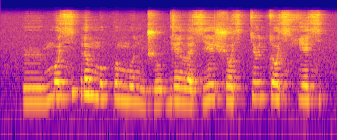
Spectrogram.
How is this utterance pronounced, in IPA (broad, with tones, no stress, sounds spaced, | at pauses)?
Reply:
ʉː˩ m o˥ sʲ | ɾ ə˥ m o˧ p ə˧ m u˩ n d͡ʒ u˩ ɡ e˧ l ə˩ sʲ e˥ ʃ o˧ sʲ t ʉ˥ t o˥ sʲ ç e˥ sʲ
